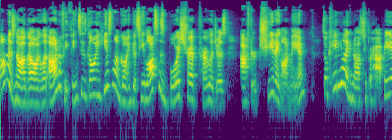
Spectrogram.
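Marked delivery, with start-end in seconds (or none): none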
